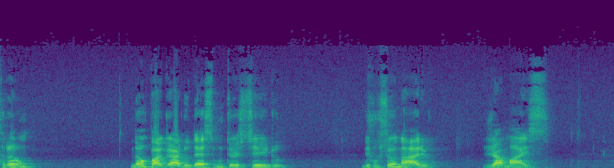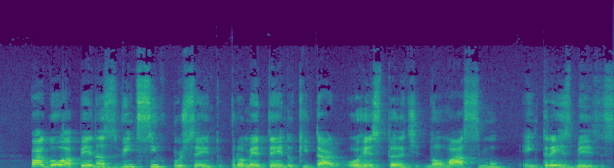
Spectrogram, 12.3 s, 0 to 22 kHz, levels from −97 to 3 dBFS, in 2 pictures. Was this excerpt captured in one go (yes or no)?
no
